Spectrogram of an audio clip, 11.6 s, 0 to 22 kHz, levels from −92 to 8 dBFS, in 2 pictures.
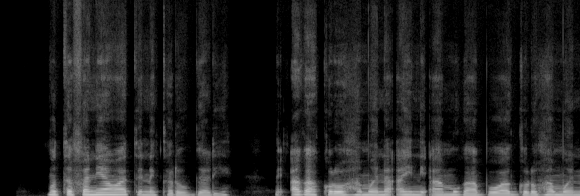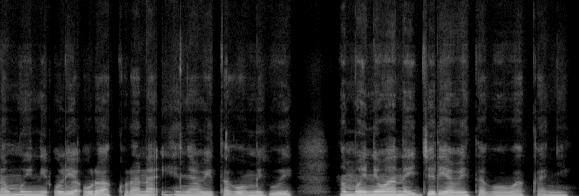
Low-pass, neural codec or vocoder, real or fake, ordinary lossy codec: none; vocoder, 44.1 kHz, 128 mel bands, Pupu-Vocoder; fake; none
